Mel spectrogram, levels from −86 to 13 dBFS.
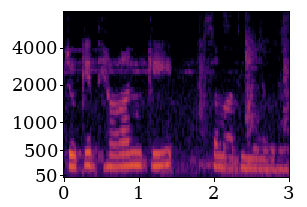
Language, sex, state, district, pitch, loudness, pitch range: Hindi, female, Uttar Pradesh, Ghazipur, 210 Hz, -34 LUFS, 185-230 Hz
